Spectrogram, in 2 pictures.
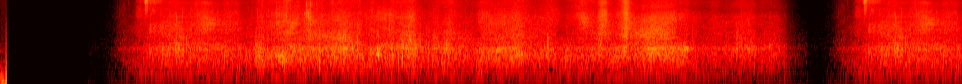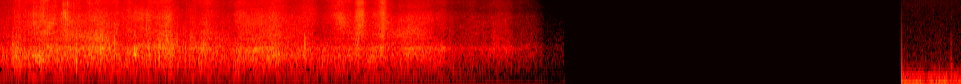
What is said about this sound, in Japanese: よし、泡洗浄はこのぐらいかな。泡を柔らかなタオルで拭き取っていきますね。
